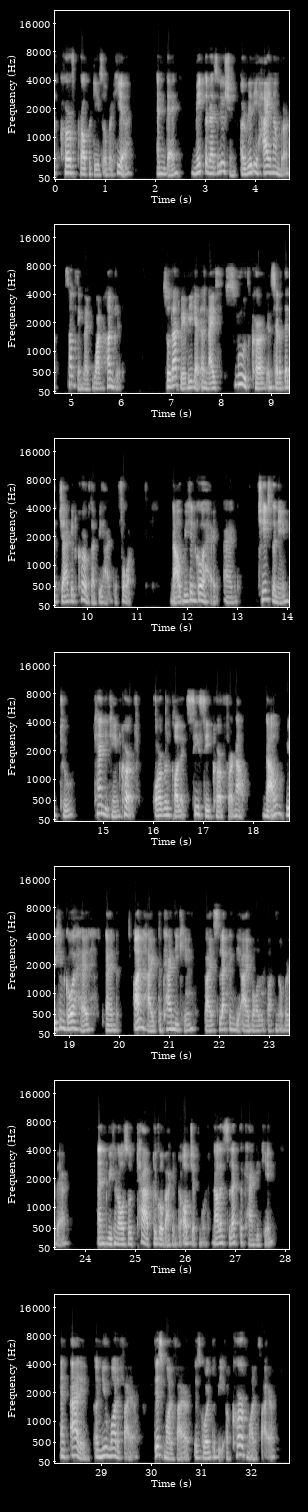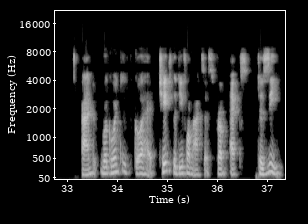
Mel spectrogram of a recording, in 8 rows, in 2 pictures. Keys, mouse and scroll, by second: 0.8-8.0 drag, 4.9 0, 5.0 0, 13.3-17.3 drag, 21.7-23.3 drag, 23.3-24.1 middle drag, 24.5-25.1 ctrl+middle drag, 25.4 Tab, 26.7 right click, 27.3 middle click, 28.6 click, 30.1-32.7 drag, 33.6 click, 35.5-37.3 drag.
